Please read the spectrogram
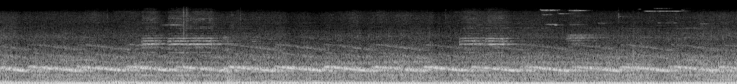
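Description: A siren with a falling wail, repeating evenly about two and a half times a second over a steady low rumble of engines in slow traffic, with two short horn beeps.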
